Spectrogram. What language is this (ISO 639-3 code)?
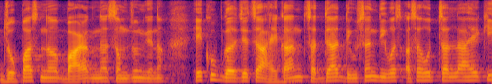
mar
